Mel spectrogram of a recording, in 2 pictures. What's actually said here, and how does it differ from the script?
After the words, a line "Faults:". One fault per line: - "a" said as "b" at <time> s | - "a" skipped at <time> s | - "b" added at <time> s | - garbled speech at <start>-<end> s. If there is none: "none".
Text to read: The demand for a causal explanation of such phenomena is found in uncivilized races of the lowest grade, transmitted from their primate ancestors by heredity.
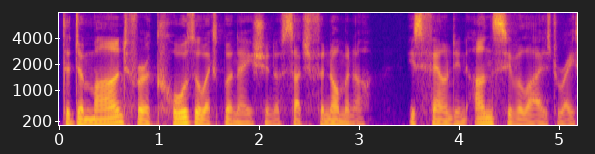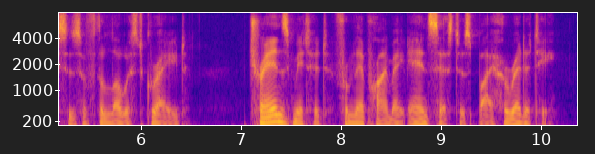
The demand for a causal explanation of such phenomena is found in uncivilized races of the lowest grade, transmitted from their primate ancestors by heredity.
Faults:
none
